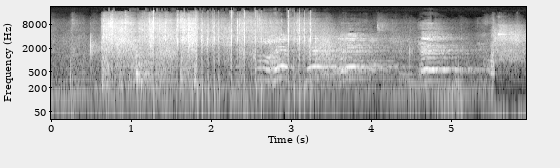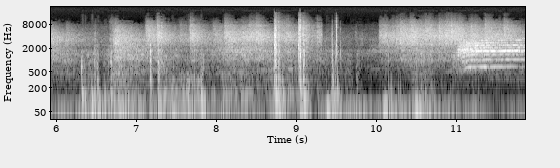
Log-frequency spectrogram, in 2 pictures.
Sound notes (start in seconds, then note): 0.6 shots; 5.1 hit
